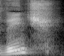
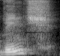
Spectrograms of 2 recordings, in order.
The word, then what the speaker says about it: viņš: And he is viņš, nye, notice the palatalized N here. Viņš, nye. It's not viņš, it's viņš.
